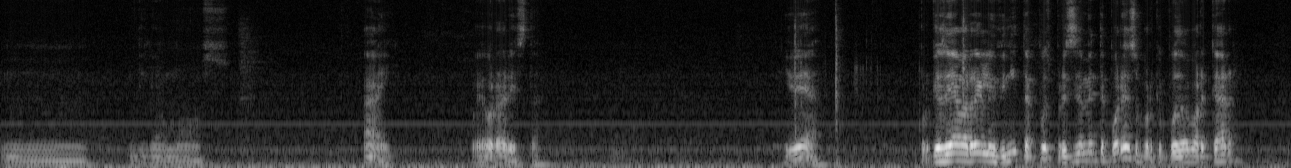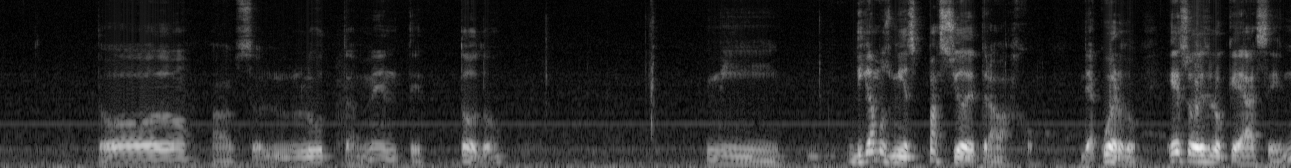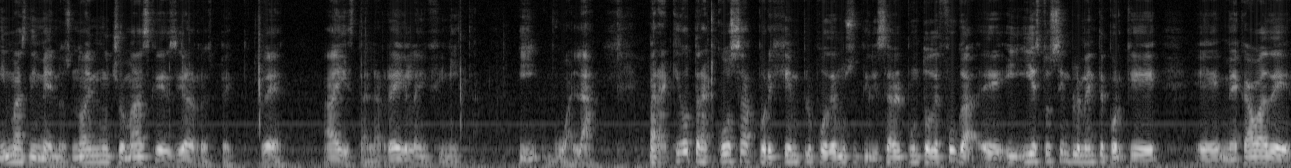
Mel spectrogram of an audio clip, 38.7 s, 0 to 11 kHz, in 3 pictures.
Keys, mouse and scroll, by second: 3.4 click, 4.8 click, 6.2 click, 7.6 click, 8.0-9.7 middle drag, 10.1 click, 14.5-17.7 drag, 18.5-19.8 ctrl+middle drag, 26.0 click, 27.4 click, 27.8 ctrl+middle click, 29.6 ctrl+middle click, 31.9 click, 32.4 ctrl+middle click, 32.5 ctrl+middle click, 33.0 ctrl+middle click, 34.4 click, 36.1 click, 37.9 click.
